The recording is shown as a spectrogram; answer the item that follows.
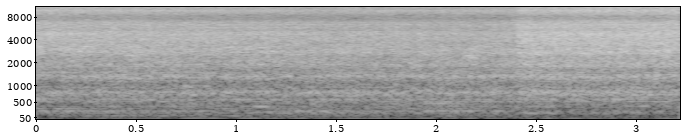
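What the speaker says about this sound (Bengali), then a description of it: "এইবার গ্যাসের ফ্লেমটাকে মিডিয়ামে রেখে মশলা থেকে তেল ছাড়া পর্যন্ত এইভাবে মশলাটাকে একটু কষে নেব" Spice paste sizzling in oil in a pan over a medium gas flame, a steady close frying hiss that continues without a break and brightens slightly near the end.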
